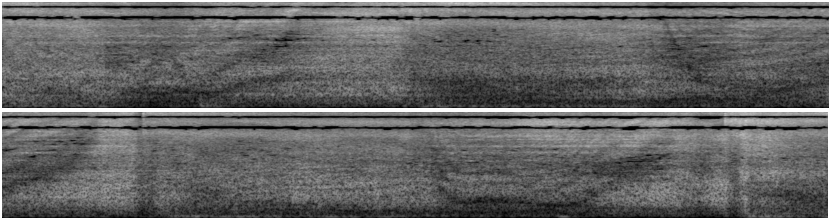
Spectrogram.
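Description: A vacuum motor roars steadily.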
